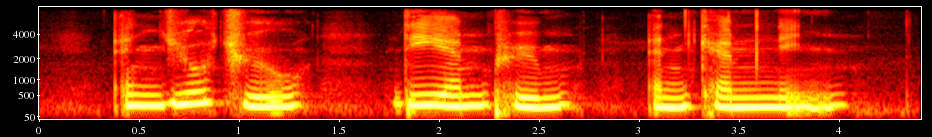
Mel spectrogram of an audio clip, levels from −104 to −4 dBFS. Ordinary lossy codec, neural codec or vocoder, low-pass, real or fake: none; none; 7.2 kHz; real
